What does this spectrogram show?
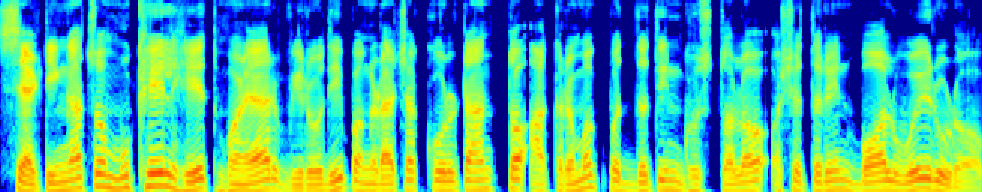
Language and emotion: Goan Konkani, neutral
